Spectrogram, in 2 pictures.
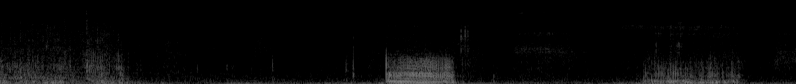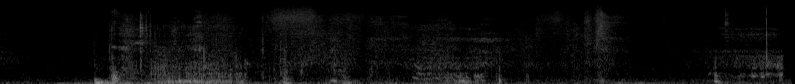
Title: Yoda, The Snoring Pug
